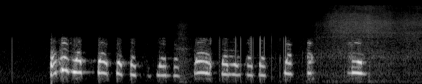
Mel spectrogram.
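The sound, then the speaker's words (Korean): A person imitates a feeble, sickly chicken with a string of short, wavering clucks and squawks in uneven rhythm, fairly loud, fading toward the end over faint background hiss. “병든, 예, 더 닭이 힘없는 닭소리.”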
